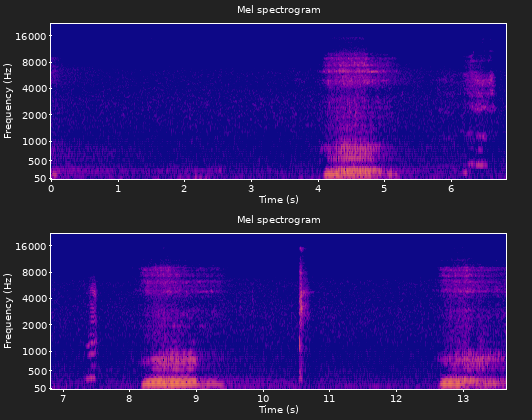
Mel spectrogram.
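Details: Loud, rumbling snores about every four to five seconds from a sleeping mother, with her baby nearby.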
